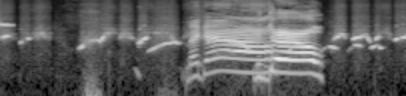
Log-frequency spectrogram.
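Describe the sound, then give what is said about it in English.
A person whistles to call a dog named Miguel: a string of short, rising chirps, then one loud, sustained whistled note lasting about a second, followed by a few more quick chirping whistles. “Does he respond to whistling? He should.”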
